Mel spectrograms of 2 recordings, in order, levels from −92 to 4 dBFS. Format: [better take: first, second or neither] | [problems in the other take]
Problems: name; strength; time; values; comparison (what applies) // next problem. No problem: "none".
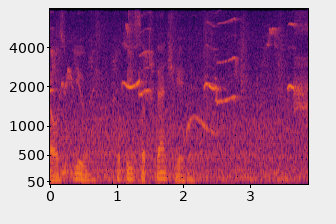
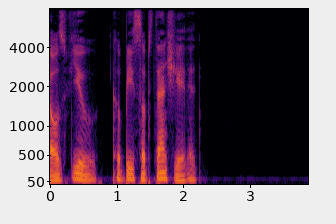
second | background sound (Bird); as loud as the speech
